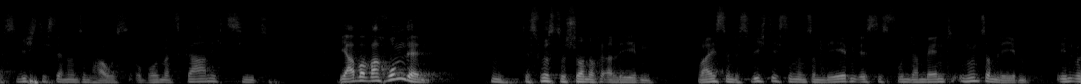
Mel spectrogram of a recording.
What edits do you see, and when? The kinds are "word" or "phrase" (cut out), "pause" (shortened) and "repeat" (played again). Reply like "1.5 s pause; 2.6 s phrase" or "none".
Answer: none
